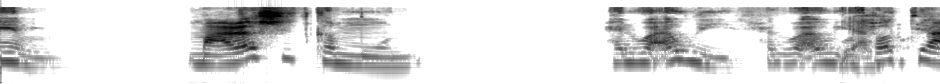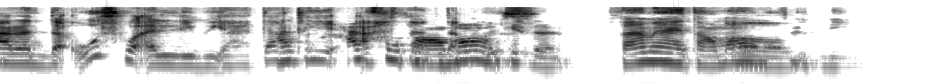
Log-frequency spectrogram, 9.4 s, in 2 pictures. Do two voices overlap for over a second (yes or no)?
yes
